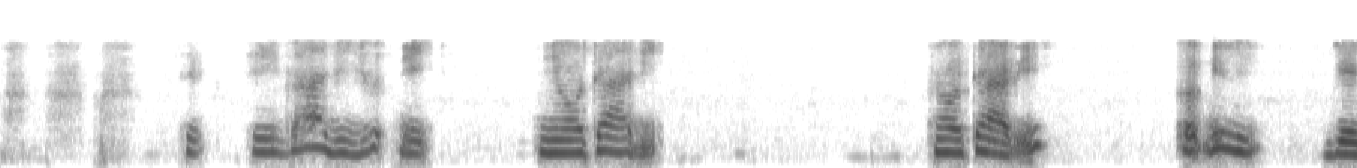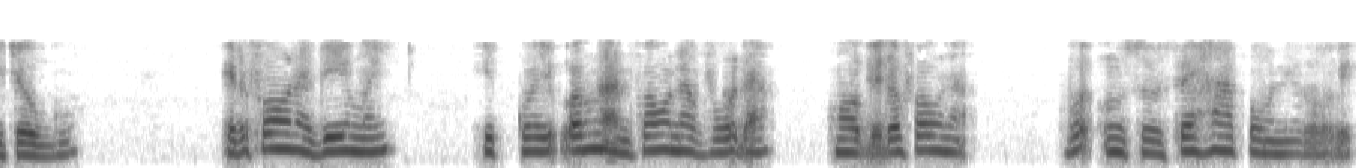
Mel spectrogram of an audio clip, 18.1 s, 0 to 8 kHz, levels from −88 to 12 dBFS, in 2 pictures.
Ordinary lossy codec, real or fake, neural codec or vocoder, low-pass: AAC, 16 kbps; fake; codec, 44.1 kHz, 7.8 kbps, Pupu-Codec; 7.2 kHz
